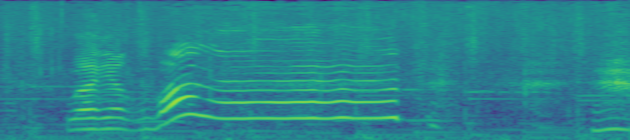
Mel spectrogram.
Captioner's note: laugh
